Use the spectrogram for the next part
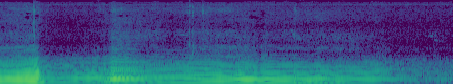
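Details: Hand-feeding hornets in the Eifel region of Germany: a loud, deep, humming wing buzz with strong overtones, surging in short bursts at the start and again just before the one-second mark, then droning on and slowly fading.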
